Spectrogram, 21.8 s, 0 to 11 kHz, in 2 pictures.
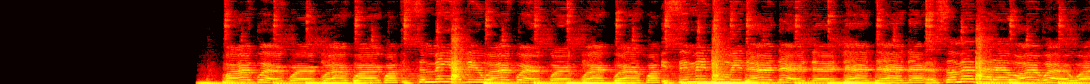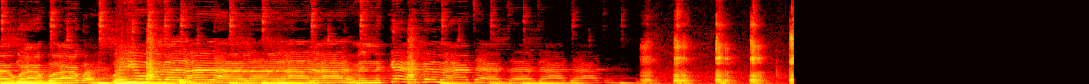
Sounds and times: Music: 2.0 - 17.3
Oink: 17.3 - 18.9.

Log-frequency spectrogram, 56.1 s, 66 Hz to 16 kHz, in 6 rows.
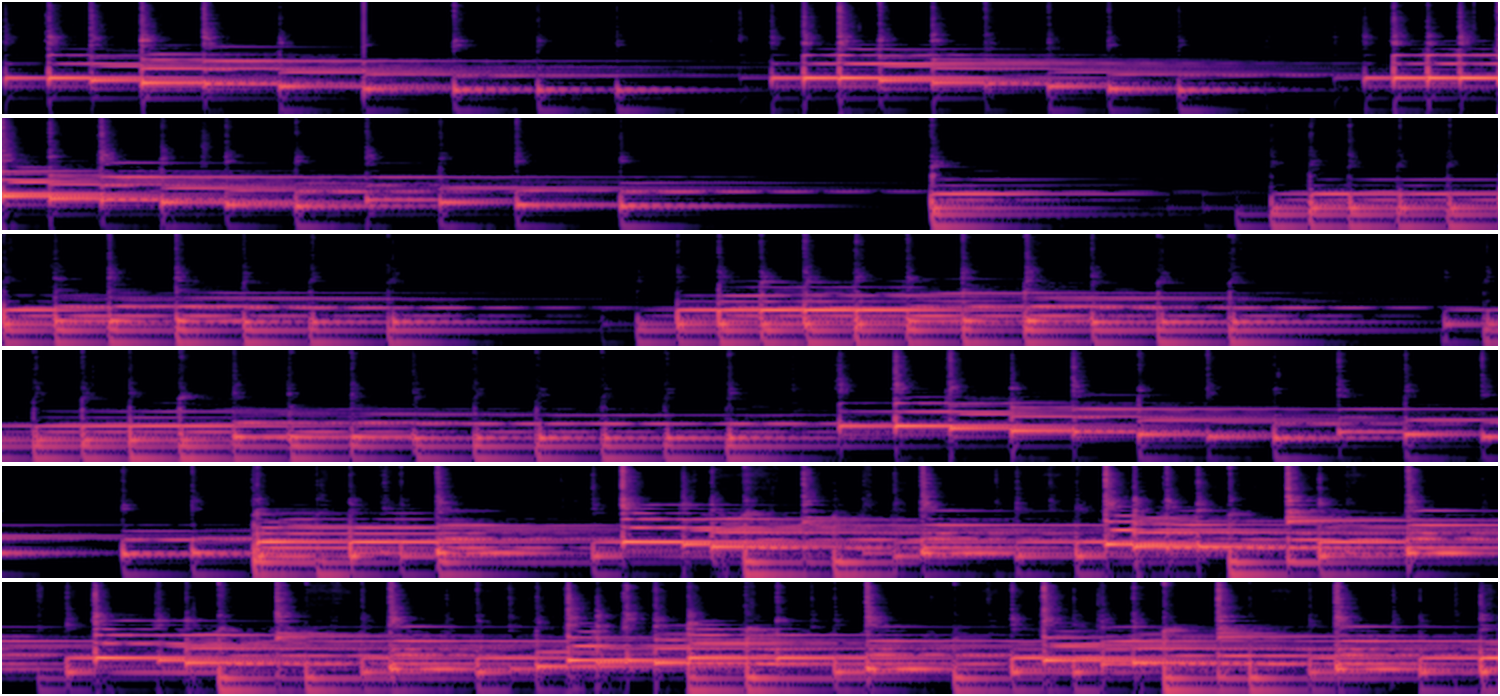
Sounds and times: Music: 0.0 - 56.1.

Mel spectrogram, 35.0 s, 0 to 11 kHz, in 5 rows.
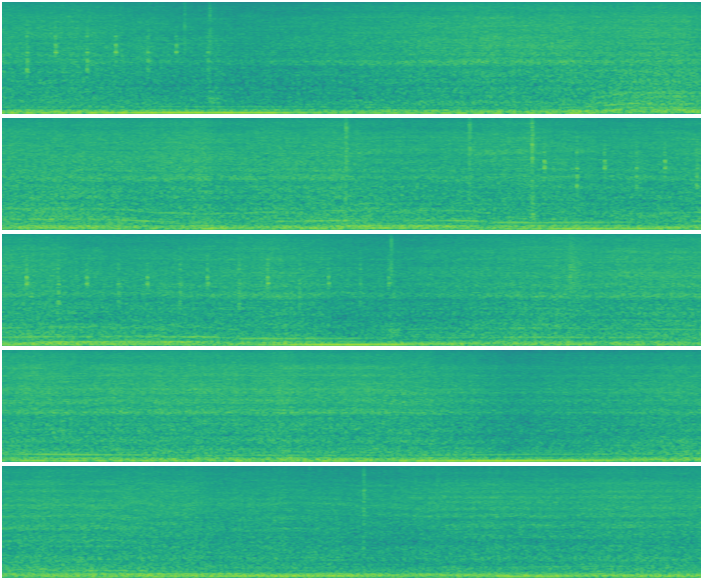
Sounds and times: Truck: 0.0 - 34.9.

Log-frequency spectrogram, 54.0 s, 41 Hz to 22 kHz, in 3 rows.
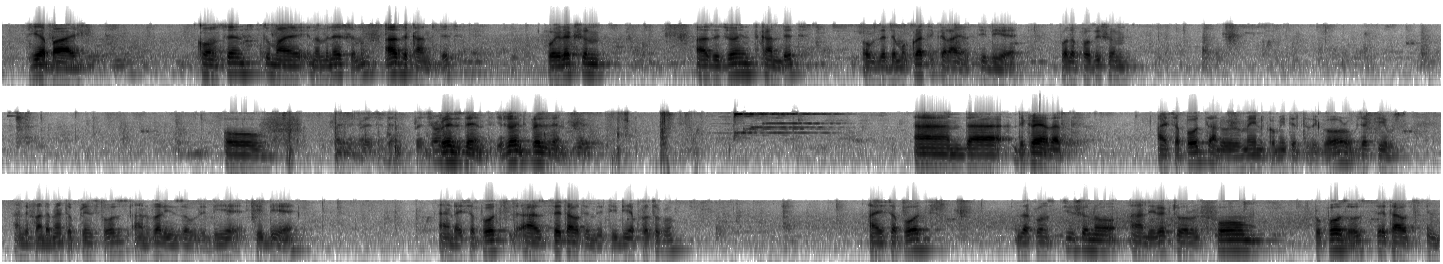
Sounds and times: Inside, large room or hall: 0.0 - 53.9
Speech: 0.3 - 14.2, 20.8 - 21.5, 22.1 - 25.6, 29.4 - 31.6, 32.4 - 39.8, 41.4 - 44.6, 46.8 - 47.8, 48.6 - 53.9.

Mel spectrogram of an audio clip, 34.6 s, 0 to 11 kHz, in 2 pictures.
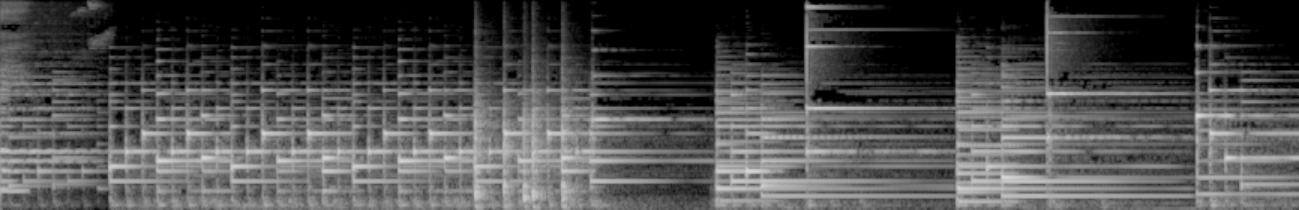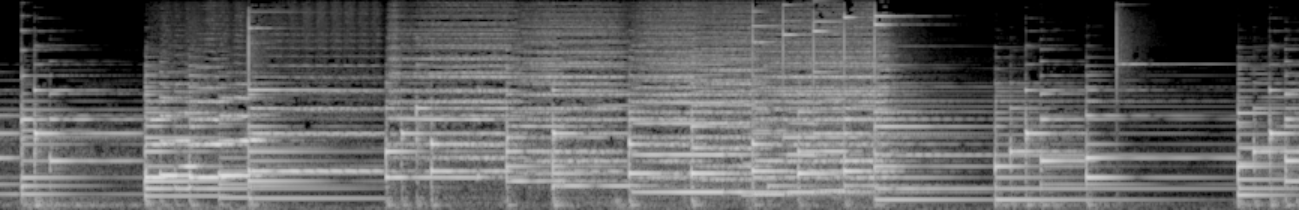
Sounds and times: Music: 0.0 - 34.6.

